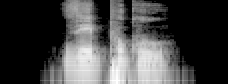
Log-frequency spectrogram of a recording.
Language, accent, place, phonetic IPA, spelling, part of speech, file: German, Germany, Berlin, [zɛˈpʊku], Seppuku, noun, De-Seppuku.ogg
- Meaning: seppuku, hara-kiri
